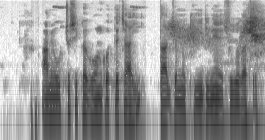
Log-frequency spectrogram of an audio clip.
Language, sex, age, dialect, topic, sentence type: Bengali, male, 36-40, Standard Colloquial, banking, question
